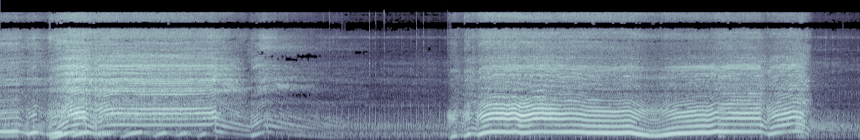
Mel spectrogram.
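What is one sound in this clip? A chainsaw cuts through a log.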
